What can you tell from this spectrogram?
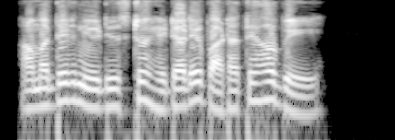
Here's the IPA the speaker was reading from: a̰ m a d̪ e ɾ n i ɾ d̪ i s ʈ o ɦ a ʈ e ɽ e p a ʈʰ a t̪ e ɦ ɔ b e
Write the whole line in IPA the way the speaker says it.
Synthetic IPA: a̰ m a d̪ e ɾ n i ɾ d̪ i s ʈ o ɦ e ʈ a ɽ e p a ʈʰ a t̪ e ɦ ɔ b e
